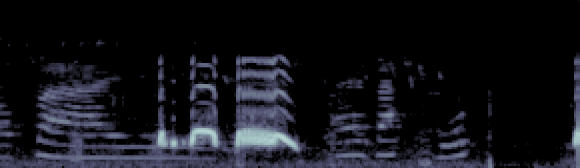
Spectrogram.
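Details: One spotted dove phrase: a few short clipped notes ending in a long, slurred coo that falls in pitch. Softer, steadier bird calls sound before and after.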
